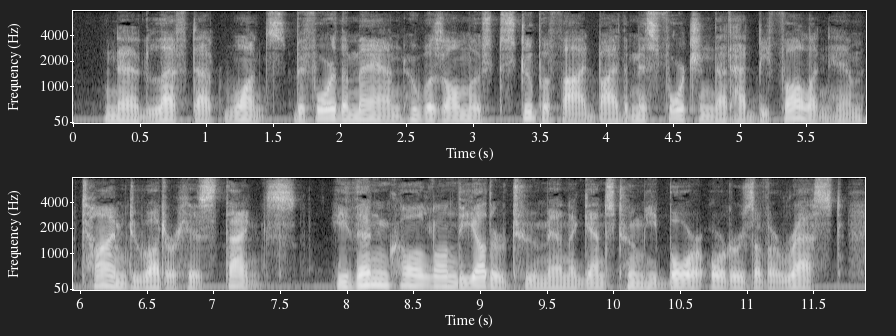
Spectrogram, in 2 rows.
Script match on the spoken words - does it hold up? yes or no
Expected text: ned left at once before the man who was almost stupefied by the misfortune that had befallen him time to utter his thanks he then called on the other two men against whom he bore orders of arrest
yes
